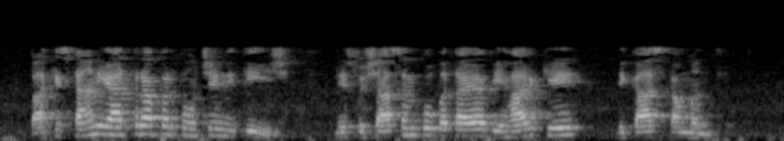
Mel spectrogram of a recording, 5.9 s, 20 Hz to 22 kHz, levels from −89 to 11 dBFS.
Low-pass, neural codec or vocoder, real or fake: 5.4 kHz; none; real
